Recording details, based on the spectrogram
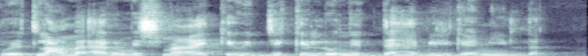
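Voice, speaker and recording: Amid noticeable background noise, a woman talks at a fairly quick pace with a high pitch and lively intonation. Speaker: cooking channel host. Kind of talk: cooking tutorial.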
